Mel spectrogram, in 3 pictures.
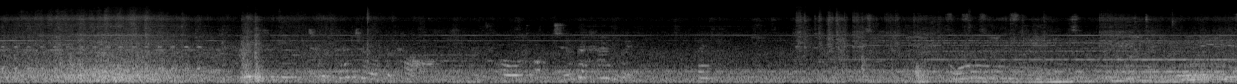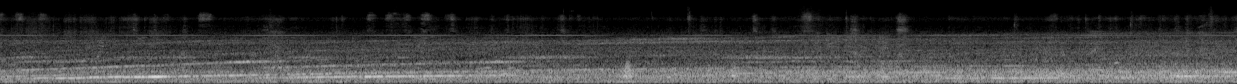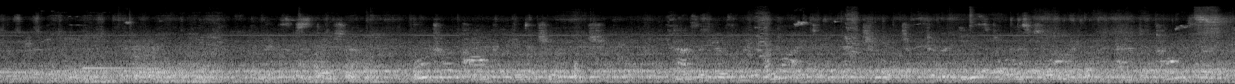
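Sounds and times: train wheel and running noise: 0.0 - 37.0.

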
